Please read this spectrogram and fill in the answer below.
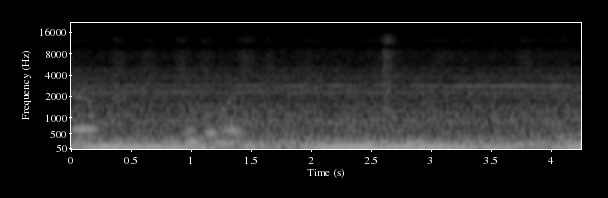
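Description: Underwater treadmill machinery running with a steady low hum, with faint snatches of voices over it.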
